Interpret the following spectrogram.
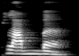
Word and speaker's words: plumber: remember class the word p-l-u-m-b-e-r is not plumber okay the b is silent it is plumber okay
